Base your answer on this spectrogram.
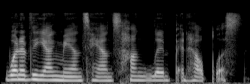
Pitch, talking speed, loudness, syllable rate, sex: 190 Hz, 240 wpm, -20 LUFS, 5.1 syllables/s, female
